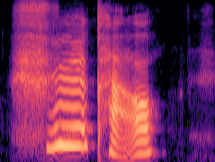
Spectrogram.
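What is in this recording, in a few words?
"si1kao3", female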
